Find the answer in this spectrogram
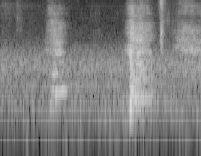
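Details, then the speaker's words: An animal, likely a dog, that is still coughing a bit, though less than before, mainly when jumping around: two short, harsh cough bursts over low background noise. "you can hear him he's still coughing a bit but not so much it's when he's just jumping around"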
